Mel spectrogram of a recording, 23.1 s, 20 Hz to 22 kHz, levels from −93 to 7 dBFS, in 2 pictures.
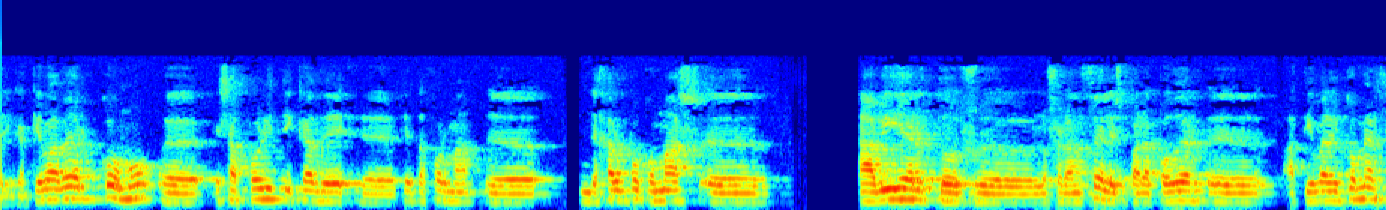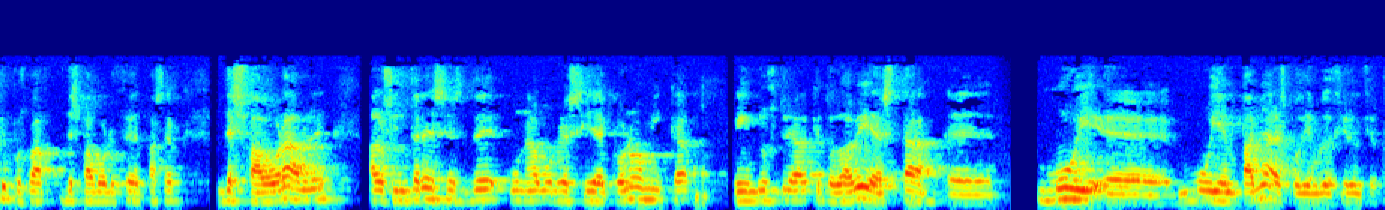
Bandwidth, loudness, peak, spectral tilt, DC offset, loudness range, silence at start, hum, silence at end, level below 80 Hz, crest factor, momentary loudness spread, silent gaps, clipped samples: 7.4 kHz; -17 LUFS; -2 dBFS; -7.5 dB/octave; under 0.1%; 3 LU; 0 s; none; 0.1 s; -60 dBFS; 14 dB; 9 LU; 4.72-4.82 s, 6.74-7.13 s, 13.30-13.34 s, 14.55-14.61 s, 19.97-20.18 s; under 0.1%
